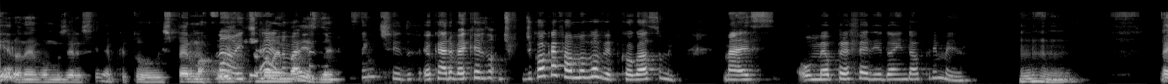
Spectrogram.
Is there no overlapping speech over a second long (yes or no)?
no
